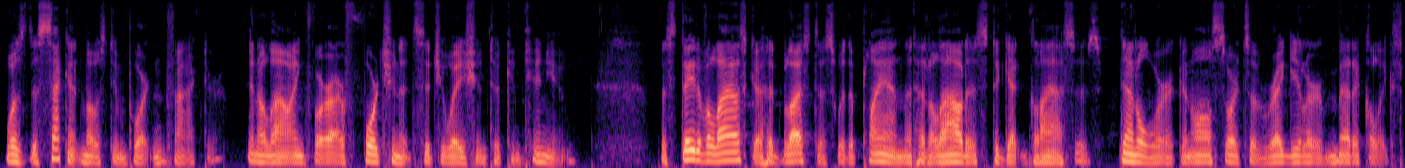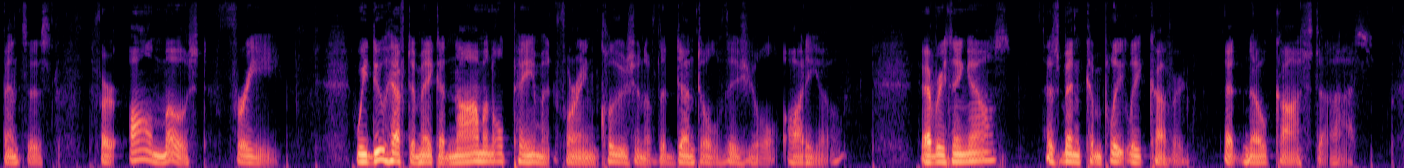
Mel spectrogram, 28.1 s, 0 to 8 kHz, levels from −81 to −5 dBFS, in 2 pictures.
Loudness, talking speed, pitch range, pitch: -24 LUFS, 145 wpm, 110-135 Hz, 120 Hz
